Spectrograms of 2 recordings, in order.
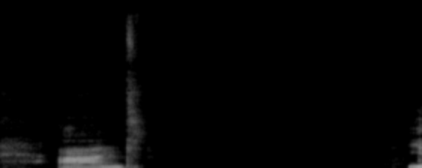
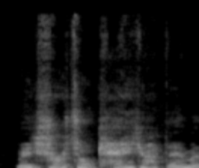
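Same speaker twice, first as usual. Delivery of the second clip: higher, louder mock argument; heated film quote; 7 semitones higher, 5 dB louder than usual. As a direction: act out an exasperated demand. Acted tense argument from film.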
